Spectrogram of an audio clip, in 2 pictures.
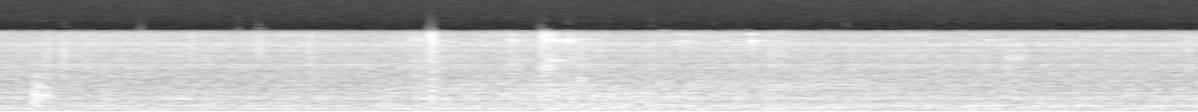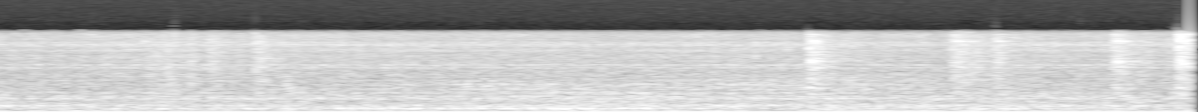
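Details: Steady indoor hum with faint scratchy pattering and light clicks, but no clear animal calls. The background stays even throughout, broken only by a few soft taps.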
